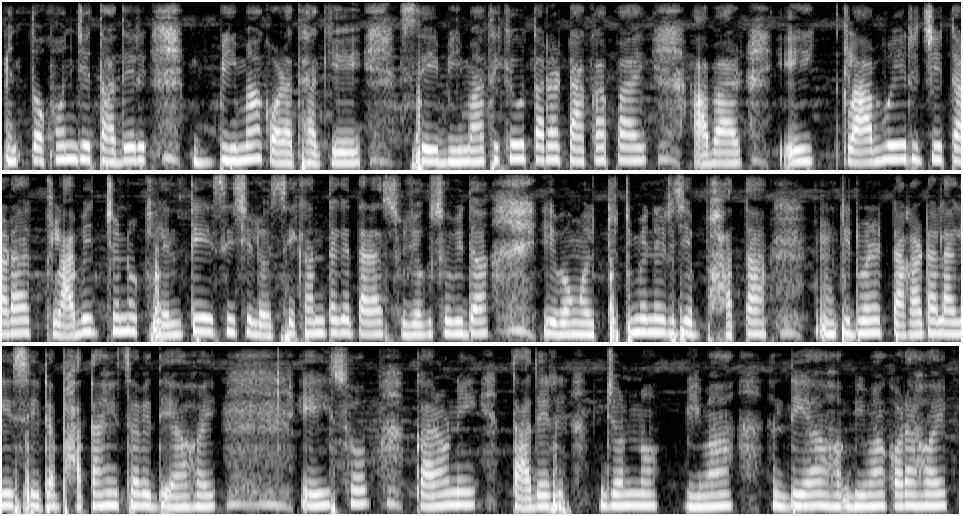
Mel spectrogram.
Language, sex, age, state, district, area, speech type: Bengali, female, 45-60, West Bengal, Paschim Medinipur, rural, spontaneous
